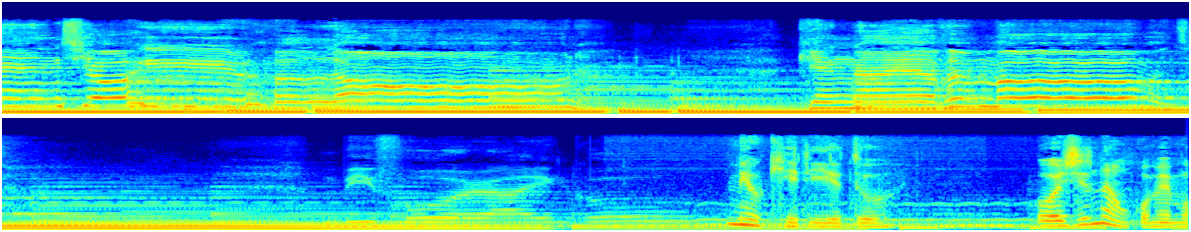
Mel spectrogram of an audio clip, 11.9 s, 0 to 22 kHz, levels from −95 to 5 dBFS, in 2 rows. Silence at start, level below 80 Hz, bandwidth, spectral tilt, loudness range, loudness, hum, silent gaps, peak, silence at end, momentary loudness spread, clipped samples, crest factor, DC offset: 0 s; -40 dBFS; 11.5 kHz; -6 dB/octave; 7 LU; -23 LUFS; none; none; -8 dBFS; 0 s; 14 LU; under 0.1%; 16 dB; under 0.1%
